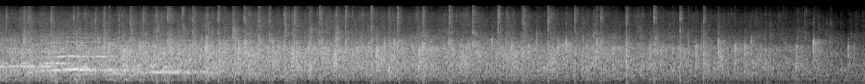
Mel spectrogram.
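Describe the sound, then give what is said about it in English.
An audience at the Pioneer Awards applauds steadily, a dense, loud patter of many hands clapping that holds for several seconds and then slowly thins out toward the end. “Let's just applaud him one more time.”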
